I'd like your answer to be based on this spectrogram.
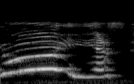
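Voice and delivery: very high, loud squeal of triumph; ecstatic oh yes. Retold or imitated. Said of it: "I was like".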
